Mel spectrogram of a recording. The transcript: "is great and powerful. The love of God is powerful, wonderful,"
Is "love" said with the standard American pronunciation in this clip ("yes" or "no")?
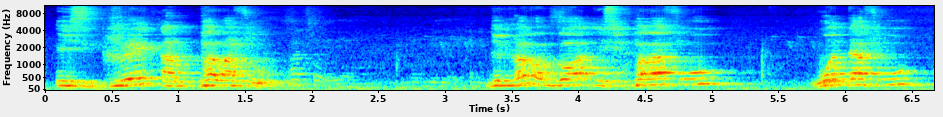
yes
